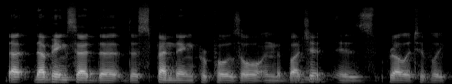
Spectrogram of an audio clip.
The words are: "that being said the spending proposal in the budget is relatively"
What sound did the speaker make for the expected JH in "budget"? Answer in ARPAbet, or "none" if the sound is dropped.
JH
